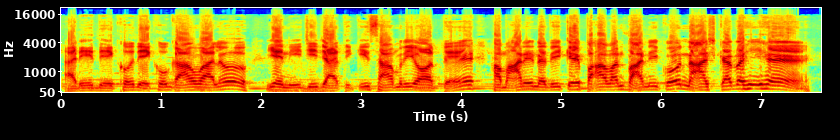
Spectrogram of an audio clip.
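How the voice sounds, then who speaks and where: Bright-voiced village man acted by a man. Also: mid-range voice, measured pace, hardly any pauses. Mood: accusing, alarmed. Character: village potter and sly priest, loud accusing man. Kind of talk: Hindi animated story dialogue.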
